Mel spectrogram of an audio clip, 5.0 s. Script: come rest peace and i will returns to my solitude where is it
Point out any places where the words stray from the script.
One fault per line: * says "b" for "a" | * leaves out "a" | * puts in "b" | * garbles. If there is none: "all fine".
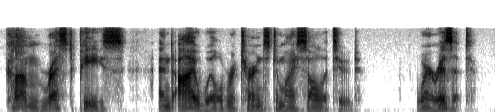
all fine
